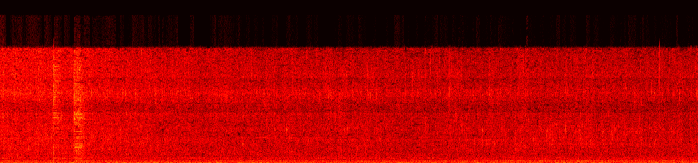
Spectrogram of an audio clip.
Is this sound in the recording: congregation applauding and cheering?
no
